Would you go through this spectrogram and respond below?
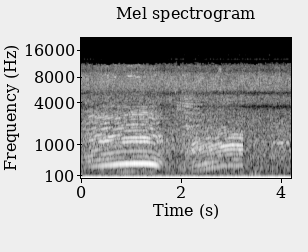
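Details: Cattle on pasture give two long, droning moos, the first steady then sliding down, the second rising, each over a second long, against a constant broadband rushing noise.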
